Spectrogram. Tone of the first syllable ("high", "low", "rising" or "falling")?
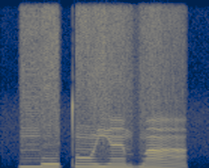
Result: high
